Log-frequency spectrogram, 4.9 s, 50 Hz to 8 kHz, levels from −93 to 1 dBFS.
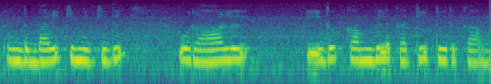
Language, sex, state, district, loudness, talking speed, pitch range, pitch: Tamil, female, Tamil Nadu, Namakkal, -15 LUFS, 100 wpm, 200-220 Hz, 210 Hz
